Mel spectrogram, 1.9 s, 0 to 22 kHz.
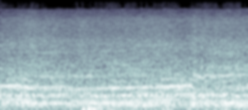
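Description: Formula 1 race car engines in F1 2020, a steady high-pitched engine whine holding a sustained tone with slight pitch shifts as cars run close together on track.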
